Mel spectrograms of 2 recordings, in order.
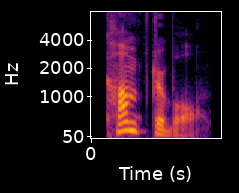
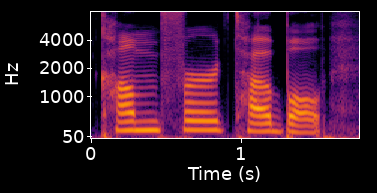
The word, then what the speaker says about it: comfortable: comfortable A lot of learners say every letter, com-for-ta-ble, but native speakers say it shorter, comfortable. Three parts, not four.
